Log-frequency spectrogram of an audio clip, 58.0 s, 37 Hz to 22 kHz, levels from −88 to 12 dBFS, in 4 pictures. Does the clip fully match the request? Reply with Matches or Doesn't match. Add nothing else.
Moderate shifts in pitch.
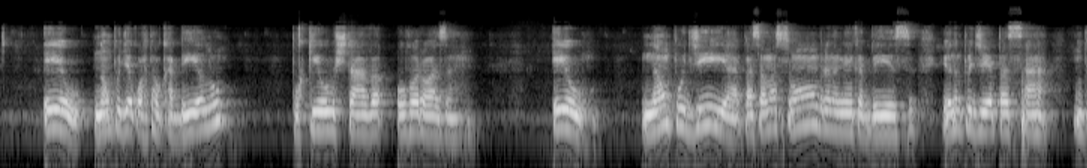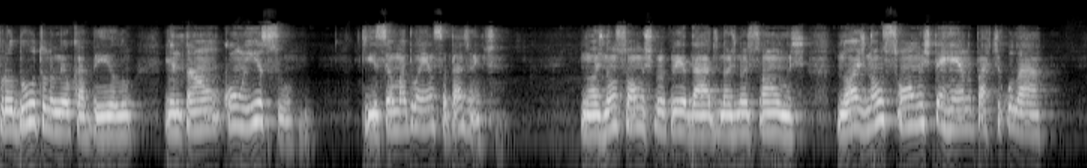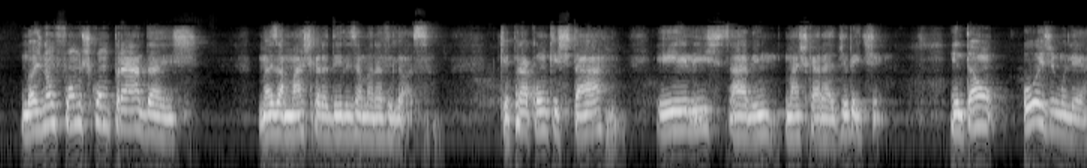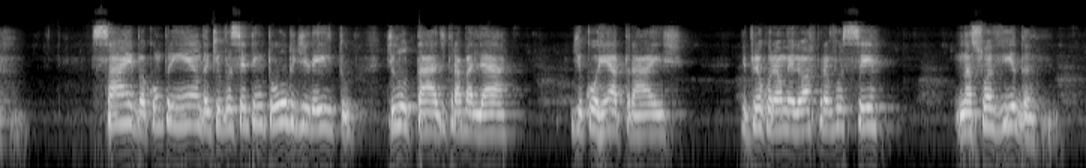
Doesn't match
